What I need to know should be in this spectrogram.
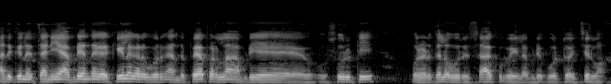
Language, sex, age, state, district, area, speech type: Tamil, male, 60+, Tamil Nadu, Thanjavur, rural, spontaneous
